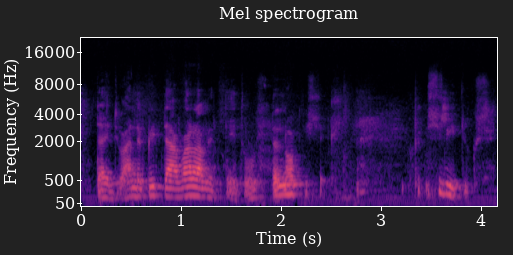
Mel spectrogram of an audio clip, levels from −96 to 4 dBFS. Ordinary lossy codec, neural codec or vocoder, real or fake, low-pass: none; vocoder, 44.1 kHz, 128 mel bands every 256 samples, BigVGAN v2; fake; none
